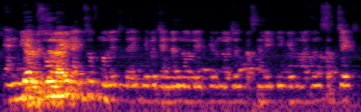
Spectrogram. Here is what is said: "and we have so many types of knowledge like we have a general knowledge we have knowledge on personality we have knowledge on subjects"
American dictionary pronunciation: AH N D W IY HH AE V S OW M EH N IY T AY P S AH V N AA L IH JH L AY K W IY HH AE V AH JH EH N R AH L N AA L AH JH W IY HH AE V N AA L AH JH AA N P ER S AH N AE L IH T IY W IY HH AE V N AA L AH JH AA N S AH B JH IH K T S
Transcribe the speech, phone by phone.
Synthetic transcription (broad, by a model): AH N D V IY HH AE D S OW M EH IY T AY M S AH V N AA L IH JH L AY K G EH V AH JH EH N R AH L N AA L AH JH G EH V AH N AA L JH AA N P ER S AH N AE L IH T IY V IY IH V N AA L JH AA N S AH B JH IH K T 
